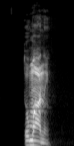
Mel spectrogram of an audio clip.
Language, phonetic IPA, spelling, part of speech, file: Russian, [tʊˈmanɨ], туманы, noun, Ru-туманы.ogg
- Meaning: nominative/accusative plural of тума́н (tumán)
